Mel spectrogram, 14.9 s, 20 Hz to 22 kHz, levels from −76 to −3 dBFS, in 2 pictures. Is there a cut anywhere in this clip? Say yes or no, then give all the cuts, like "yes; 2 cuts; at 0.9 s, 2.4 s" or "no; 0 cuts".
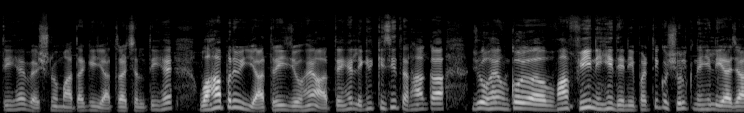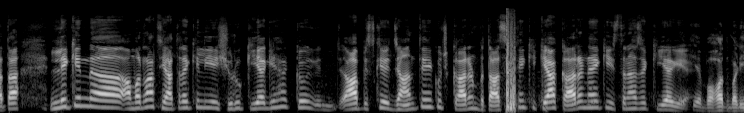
no; 0 cuts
